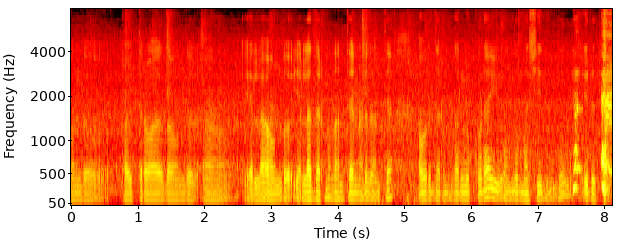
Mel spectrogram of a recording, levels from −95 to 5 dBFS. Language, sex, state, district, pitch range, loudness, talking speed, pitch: Kannada, male, Karnataka, Raichur, 100-110 Hz, -25 LUFS, 120 wpm, 105 Hz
